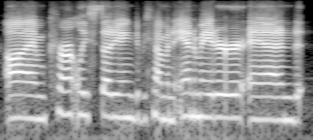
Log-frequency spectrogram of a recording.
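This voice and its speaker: A woman's voice: fairly high pitch, flat delivery, fairly quick, bright, forceful tone, clear, resonant tone, dry recording, dull audio. A young adult woman chatting casually as a guest on a podcast. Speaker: podcast guest, YouTuber and artist. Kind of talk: casual chat.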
